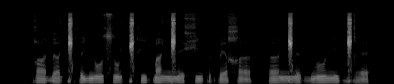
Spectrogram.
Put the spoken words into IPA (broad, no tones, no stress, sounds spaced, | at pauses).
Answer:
q ɐ ɗ ɐ ǁʰ ɘ ʎ ɔ̃ s ɔ̃ ǁʰ i k͡p a ŋ͡ǁ e x i p ɘ k͡p e χ ɐ | ɐ ŋ͡ǁ ɘ ɡ͡b õ n i ɡ͡ǁ ɛ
